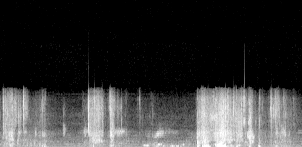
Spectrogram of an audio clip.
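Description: Clear plastic bag around a shirt crinkling as it is handled, in short bursts, with the longest and loudest stretch about four seconds in.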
